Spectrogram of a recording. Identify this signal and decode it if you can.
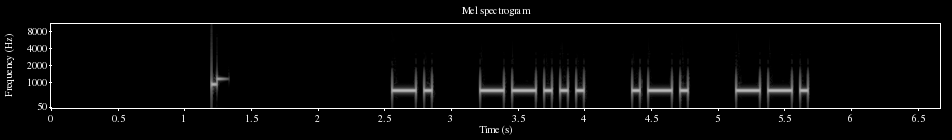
Morse code, heard as a keyed tone, about 20 wpm, spaced as for 15 wpm, 700 Hz. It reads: N7RG
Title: 167 Lesson 27g - Number 7 - Call Signs 20wpm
